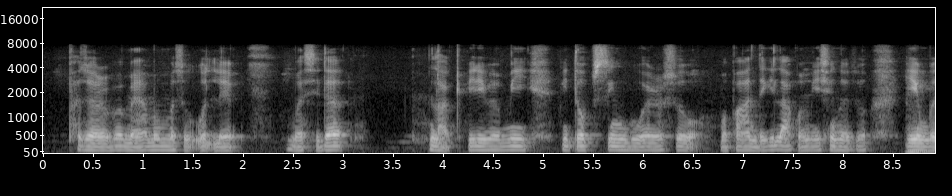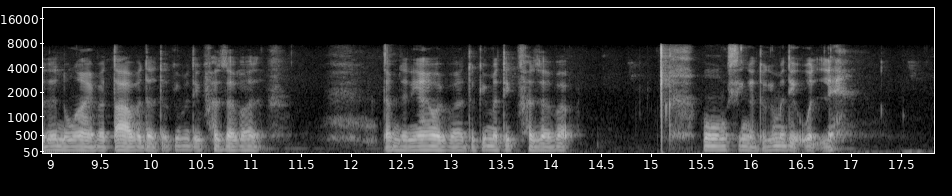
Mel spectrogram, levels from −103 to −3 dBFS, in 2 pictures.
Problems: background sounds at intervals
